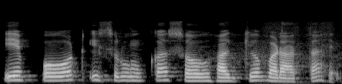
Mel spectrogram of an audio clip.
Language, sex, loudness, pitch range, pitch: Hindi, female, -19 LUFS, 160-195 Hz, 180 Hz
